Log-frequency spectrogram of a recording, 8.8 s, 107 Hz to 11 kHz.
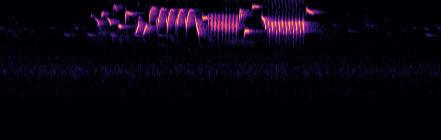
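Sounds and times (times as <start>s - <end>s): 
Eurasian wren singing buzzing and rattling trills: 1.8s - 6.4s.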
